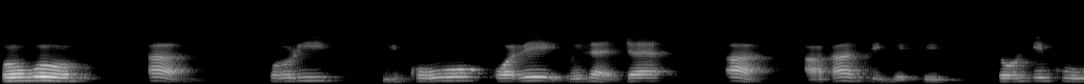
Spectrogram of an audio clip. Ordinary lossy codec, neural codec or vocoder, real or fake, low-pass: none; codec, 24 kHz, 0.9 kbps, WavTokenizer, large speech release; fake; 3.6 kHz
